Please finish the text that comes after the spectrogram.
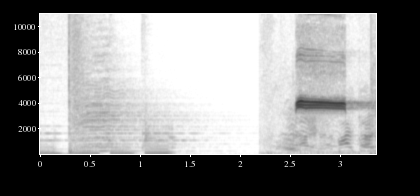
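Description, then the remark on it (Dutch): A few basketball bounces echo, then after a brief pause a loud, shrill referee's whistle blows one sustained blast, about half a second long, over busy court and crowd noise. “Ja, de scheidsrechters fluiten.”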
